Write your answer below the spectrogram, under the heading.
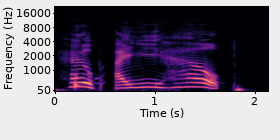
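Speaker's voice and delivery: high, slow deaf-sounding speech. A woman comes up to the players in the game: put-on deaf accent. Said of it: "I'm gonna stop trying to do a deaf accent".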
